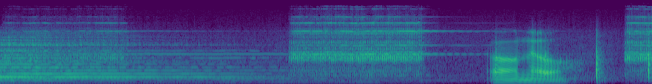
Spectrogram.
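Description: A loud telephone bell rings in a long jangling burst, then starts ringing again at the very end, after a sustained musical tone fades out; it is Philip Marlowe's phone in the radio drama The Adventures of Philip Marlowe.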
